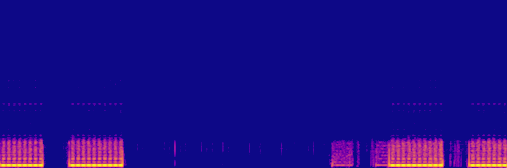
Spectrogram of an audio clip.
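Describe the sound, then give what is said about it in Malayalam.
A telephone rings as an outgoing call is placed: a steady, buzzy mid-pitched tone sounding in two double-ring bursts separated by a silent pause, loud and alone with no voices. “നമുക്ക് നേരെ കോളിലോട്ട് പോവാം”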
